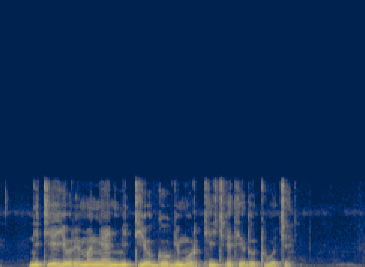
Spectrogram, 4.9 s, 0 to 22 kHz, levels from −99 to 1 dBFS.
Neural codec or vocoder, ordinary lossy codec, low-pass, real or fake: none; none; 7.2 kHz; real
